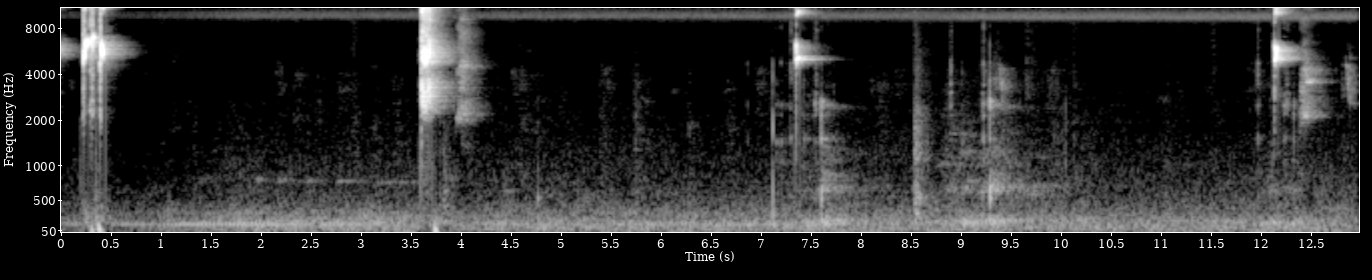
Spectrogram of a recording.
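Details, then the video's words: Lovebird voice heard as sparse single shrill chirps spaced about four seconds apart, each brief and piercing, over a faint steady high whine. "Suara Burung Lovebird"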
